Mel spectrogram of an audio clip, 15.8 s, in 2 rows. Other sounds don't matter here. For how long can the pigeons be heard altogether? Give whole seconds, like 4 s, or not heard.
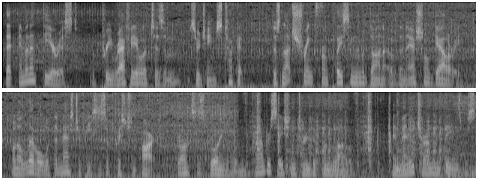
not heard.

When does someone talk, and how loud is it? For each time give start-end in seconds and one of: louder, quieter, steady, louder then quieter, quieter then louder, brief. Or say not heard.
0.1-15.7 steady.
